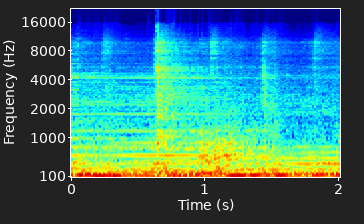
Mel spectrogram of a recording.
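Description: A live band playing a song, with guitar over drums.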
